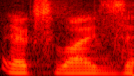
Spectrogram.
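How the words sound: The letter Z is said the British way. "elsewhere people say X Y Z"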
